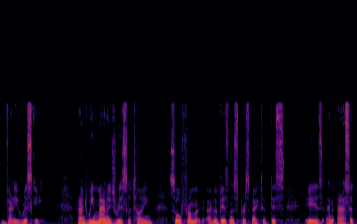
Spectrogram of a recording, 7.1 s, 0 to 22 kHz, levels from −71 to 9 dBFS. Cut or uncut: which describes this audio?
cut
